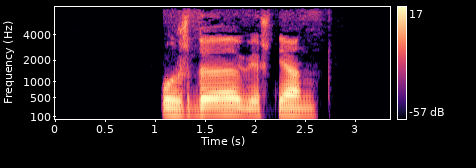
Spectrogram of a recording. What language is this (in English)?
Pashto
